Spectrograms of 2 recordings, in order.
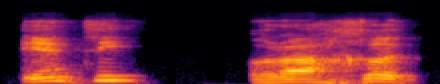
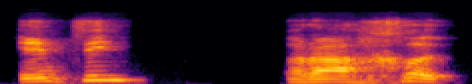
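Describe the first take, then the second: No difference in how they are said.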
